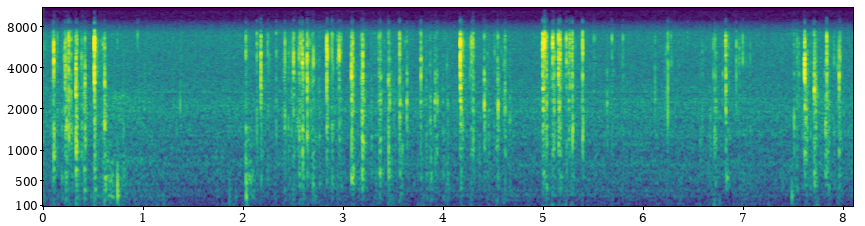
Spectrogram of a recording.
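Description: Computer keyboard typing: short runs of keystroke clicks with pauses of a second or so between them, as terminal commands are typed in.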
